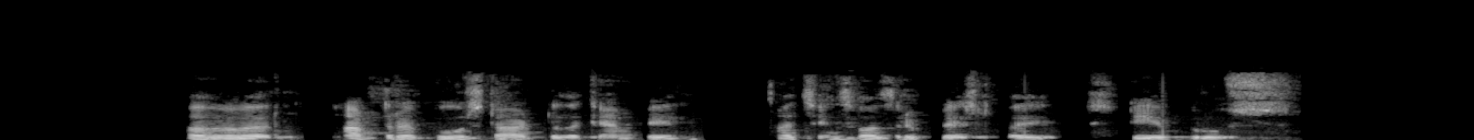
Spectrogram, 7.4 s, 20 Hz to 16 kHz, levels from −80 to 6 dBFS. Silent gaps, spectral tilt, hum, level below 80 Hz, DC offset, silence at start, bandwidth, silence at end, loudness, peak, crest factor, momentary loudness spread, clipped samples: 1.53-1.66 s, 3.53-3.83 s, 5.32-5.43 s, 5.60-5.64 s; -5 dB/octave; none; -60 dBFS; under 0.1%; 0.95 s; 8 kHz; 0.95 s; -20 LUFS; -2 dBFS; 18 dB; 8 LU; under 0.1%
